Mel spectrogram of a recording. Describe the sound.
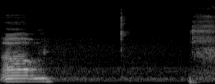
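A short voiced sound at the start, a faint click, then a single harsh, breathy cough burst near the end, moderately loud against a quiet background.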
